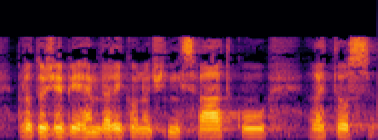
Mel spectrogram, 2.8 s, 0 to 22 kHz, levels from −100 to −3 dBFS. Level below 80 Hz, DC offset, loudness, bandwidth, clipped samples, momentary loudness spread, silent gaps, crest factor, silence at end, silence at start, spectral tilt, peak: -64 dBFS; under 0.1%; -21 LUFS; 7.6 kHz; under 0.1%; 8 LU; none; 16 dB; 0 s; 0.15 s; -3 dB/octave; -6 dBFS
